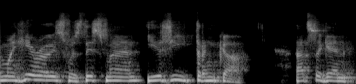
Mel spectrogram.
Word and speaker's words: Jiří Trnka: One of my heroes was this man, Jiří Trnka. That's again, Jiří Trnka. Very difficult to pronounce.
